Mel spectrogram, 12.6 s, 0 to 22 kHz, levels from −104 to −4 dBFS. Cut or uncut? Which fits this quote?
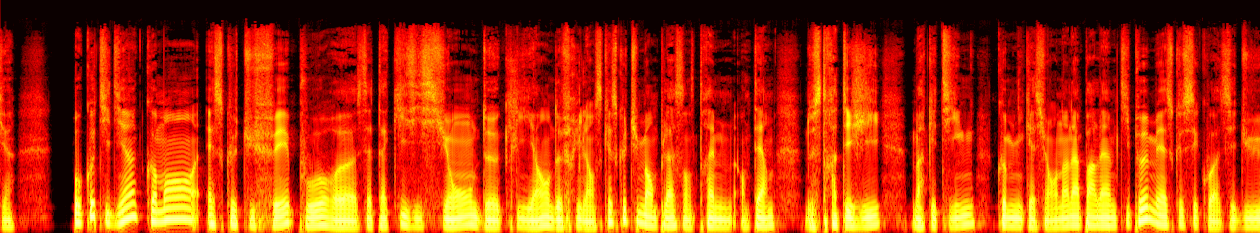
uncut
